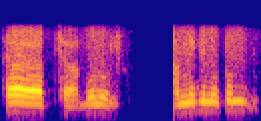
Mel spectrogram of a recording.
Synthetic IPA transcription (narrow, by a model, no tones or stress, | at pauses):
hɛ̃ətːʃʰabolun | amnik̬inot̪ul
